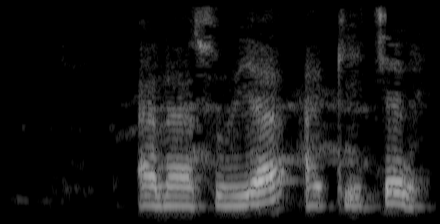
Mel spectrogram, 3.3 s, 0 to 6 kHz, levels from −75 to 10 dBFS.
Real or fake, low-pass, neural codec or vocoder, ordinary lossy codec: fake; 5.4 kHz; vocoder, 24 kHz, 100 mel bands, Vocos; MP3, 24 kbps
